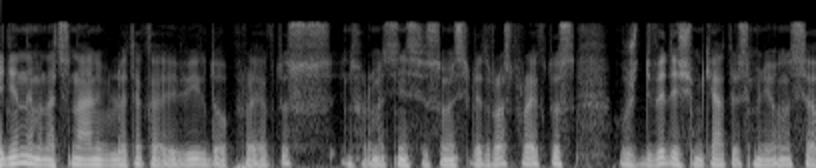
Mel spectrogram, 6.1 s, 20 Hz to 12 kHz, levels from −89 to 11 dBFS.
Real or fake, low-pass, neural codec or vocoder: real; 7.2 kHz; none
